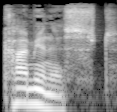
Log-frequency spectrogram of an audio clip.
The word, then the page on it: communist: British English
